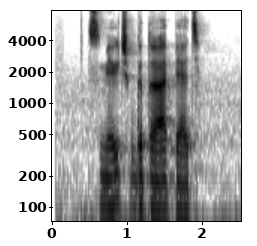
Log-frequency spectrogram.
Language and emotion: Russian, neutral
